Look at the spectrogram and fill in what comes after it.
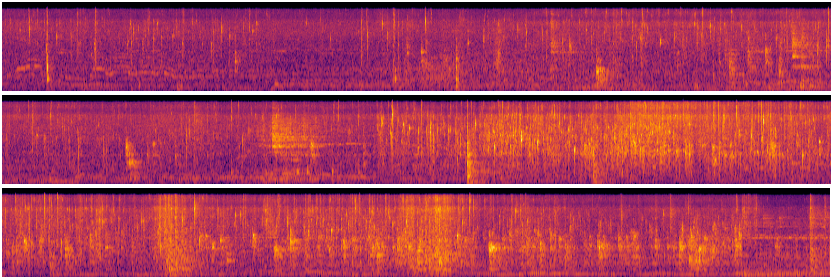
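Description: Food frying in hot oil at a Korean street-food stall, a dense sizzling hiss with scattered clicks of utensils, louder about halfway through.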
